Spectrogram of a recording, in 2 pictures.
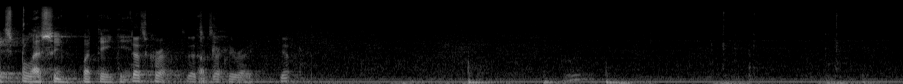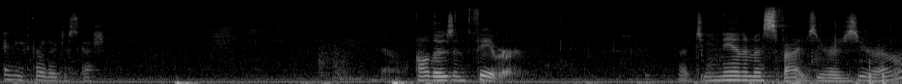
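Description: Adult men and women talk calmly in turn, heard through microphones.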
